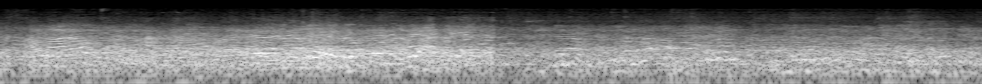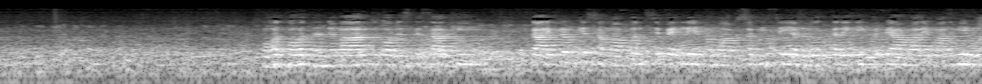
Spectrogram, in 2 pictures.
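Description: A crowd of people chatters and murmurs in a large hall.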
